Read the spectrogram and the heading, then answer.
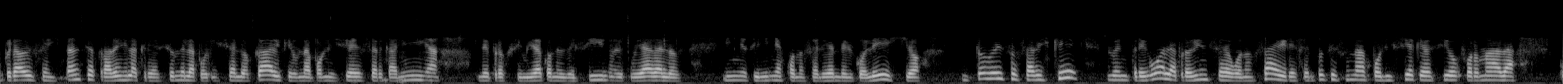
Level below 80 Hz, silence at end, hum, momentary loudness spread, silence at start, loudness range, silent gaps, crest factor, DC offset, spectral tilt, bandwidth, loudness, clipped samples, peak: -62 dBFS; 0.35 s; none; 7 LU; 0 s; 2 LU; none; 16 dB; under 0.1%; -8.5 dB/octave; 4.1 kHz; -25 LUFS; under 0.1%; -10 dBFS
